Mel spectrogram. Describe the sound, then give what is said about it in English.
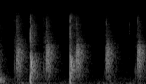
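A short burst of hand clapping from a few people welcoming a guest, sharp claps overlapping in a loose, uneven rhythm, with no talking. “Clap yes it up sir, for him.”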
